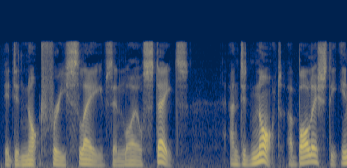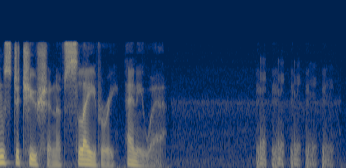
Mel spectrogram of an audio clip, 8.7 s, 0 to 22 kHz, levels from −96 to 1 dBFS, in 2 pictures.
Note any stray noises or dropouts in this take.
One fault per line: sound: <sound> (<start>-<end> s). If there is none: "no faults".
sound: laugh (7.5-8.5 s)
